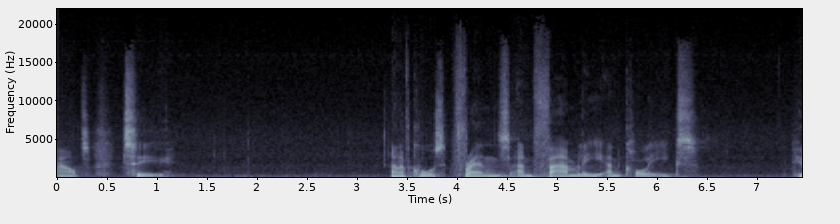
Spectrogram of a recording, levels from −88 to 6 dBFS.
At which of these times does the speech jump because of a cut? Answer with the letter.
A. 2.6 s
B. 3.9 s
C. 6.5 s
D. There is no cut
B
